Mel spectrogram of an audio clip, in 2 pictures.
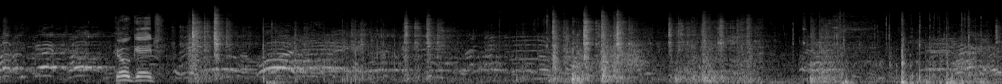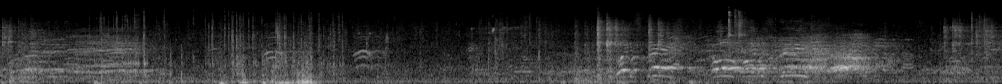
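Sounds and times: spectators and players calling: 0.0s - 20.0s.

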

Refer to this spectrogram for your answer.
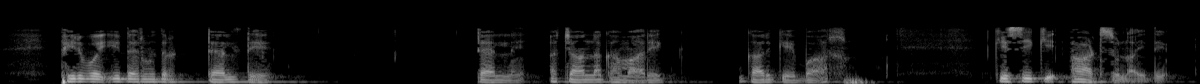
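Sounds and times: man speaking: 0.6s - 2.9s, 4.7s - 6.8s, 7.4s - 8.8s, 10.0s - 11.8s.

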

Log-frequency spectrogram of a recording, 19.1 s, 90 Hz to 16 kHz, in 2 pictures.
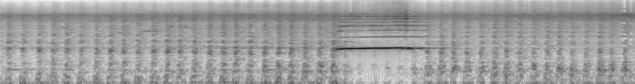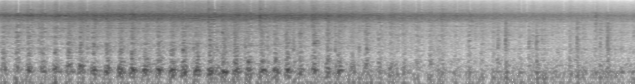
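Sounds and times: steam locomotive exhaust beating: 0.0s - 19.0s
steam whistle blast: 5.0s - 6.6s.

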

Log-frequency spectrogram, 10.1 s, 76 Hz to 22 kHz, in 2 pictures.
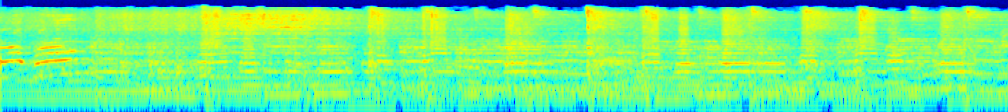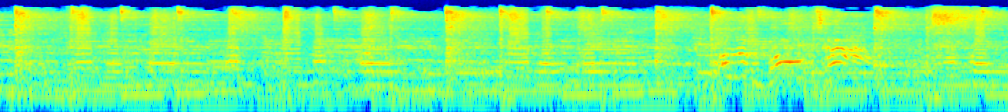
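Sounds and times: bass guitar: 0.0s - 10.0s
brass horn: 0.0s - 10.0s
electric guitars: 0.0s - 10.0s
drumbeat: 0.4s - 10.0s.

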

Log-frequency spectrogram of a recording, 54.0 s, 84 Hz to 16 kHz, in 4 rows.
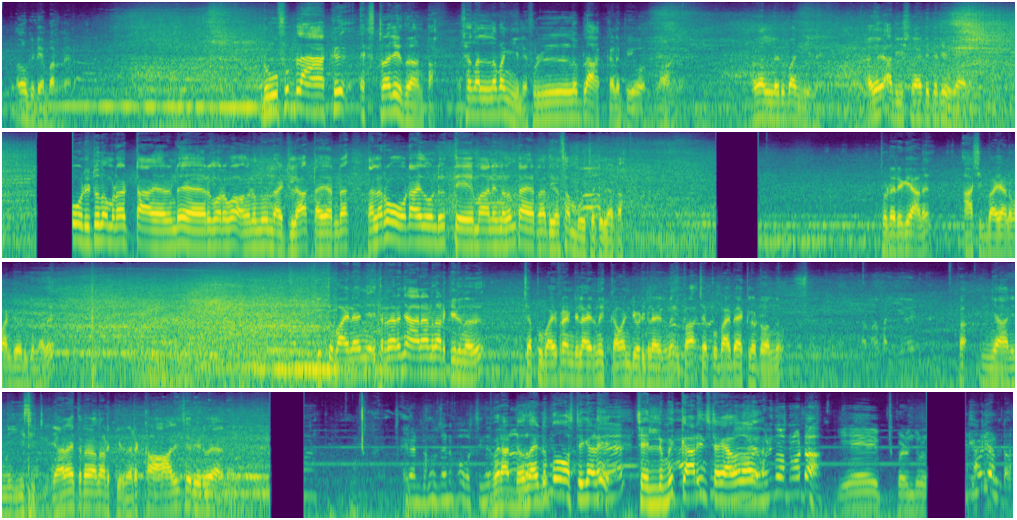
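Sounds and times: motor vehicle rumble: 0.0s - 14.0s, 23.6s - 52.7s
rushing noise: 0.7s - 6.4s.

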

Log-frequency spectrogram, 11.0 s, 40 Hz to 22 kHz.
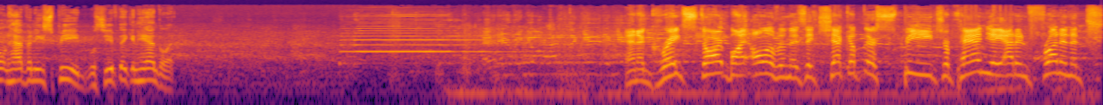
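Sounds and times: buzzy electronic start horn: 3.4s - 5.7s.

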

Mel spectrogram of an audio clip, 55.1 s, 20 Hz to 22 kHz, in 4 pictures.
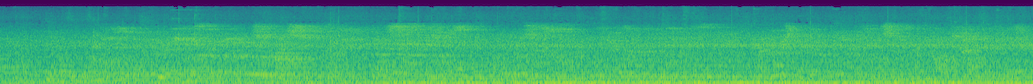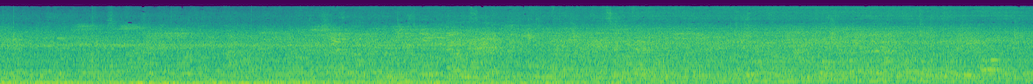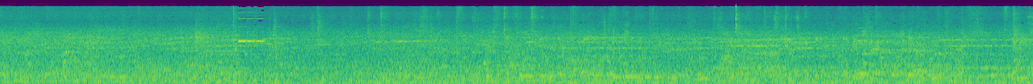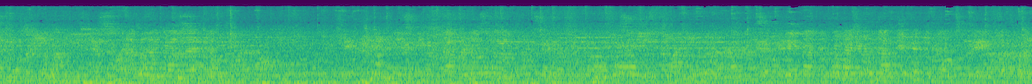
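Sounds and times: background hubbub: 0.0s - 55.0s
station concourse hum: 0.0s - 55.0s
card reader beep: 30.6s - 31.3s.

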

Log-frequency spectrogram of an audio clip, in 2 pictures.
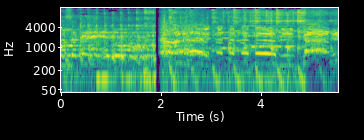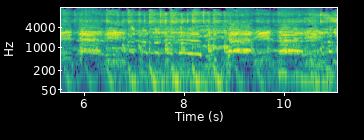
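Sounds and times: dj music with pounding bass: 2.0s - 11.0s
men shouting and cheering: 2.0s - 11.0s.

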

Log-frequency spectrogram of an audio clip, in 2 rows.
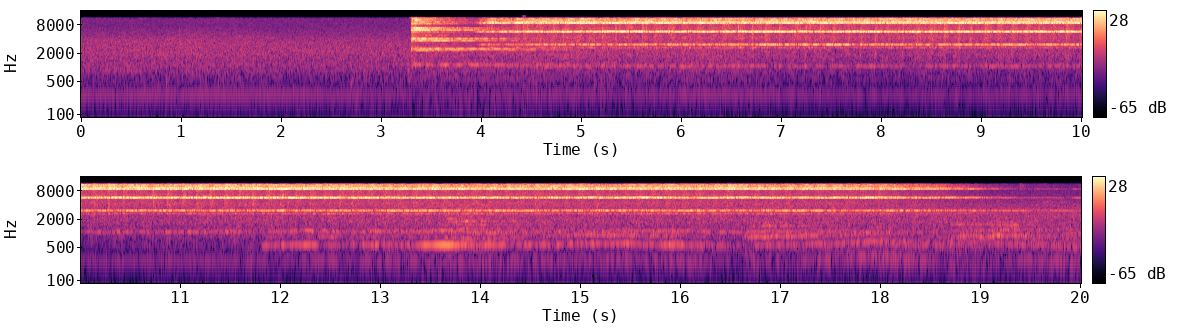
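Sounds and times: bell ringing continuously: 3.3s - 20.0s.

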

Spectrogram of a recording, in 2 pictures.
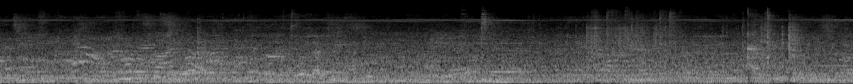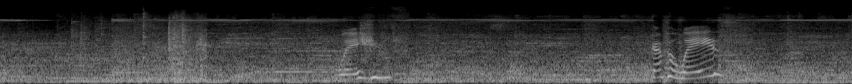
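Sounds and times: indistinct crowd chatter: 0.0s - 17.0s
steady hum: 0.0s - 17.0s.

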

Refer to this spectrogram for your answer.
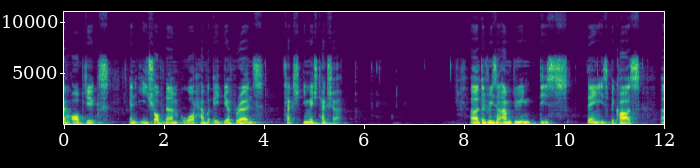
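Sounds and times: computer mouse clicks: 5.7s - 7.9s, 11.5s - 11.8s.

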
